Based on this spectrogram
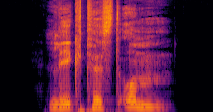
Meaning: inflection of umlegen: 1. second-person singular preterite 2. second-person singular subjunctive II
- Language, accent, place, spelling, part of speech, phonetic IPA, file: German, Germany, Berlin, legtest um, verb, [ˌleːktəst ˈʊm], De-legtest um.ogg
